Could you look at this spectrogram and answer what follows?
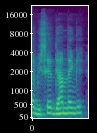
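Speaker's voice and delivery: normal talking voice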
